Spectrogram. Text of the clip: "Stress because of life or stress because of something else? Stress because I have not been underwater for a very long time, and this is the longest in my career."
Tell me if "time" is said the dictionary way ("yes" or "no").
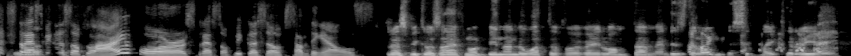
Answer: yes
